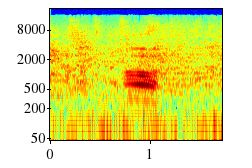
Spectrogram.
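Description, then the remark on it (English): Steady outdoor crowd murmur on a hot day, with overlapping indistinct voices and a low rumble throughout, and one brief higher-pitched call rising out of the babble midway through. “All right, yeah, so we picking up the crowd noise now.”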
